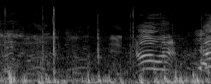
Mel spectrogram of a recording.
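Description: Voices calling across an outdoor soccer field, with a high-pitched shout about one and a half seconds in and a few short knocks before it.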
